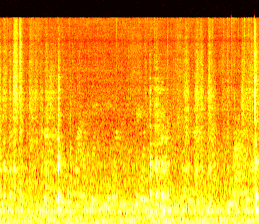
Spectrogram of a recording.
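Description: Pancake batter cooking in a nonstick frying pan with a faint sizzle, while a spatula scrapes and taps against the pan. There is a sharp knock near the end.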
